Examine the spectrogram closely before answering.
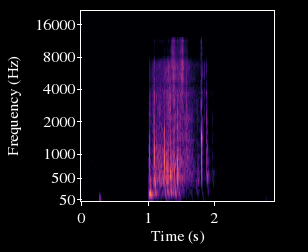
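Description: A block breaks with a short crunching burst.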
